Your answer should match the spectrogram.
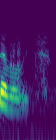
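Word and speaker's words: Lebowitz: sí, Fran Lebovitz.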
